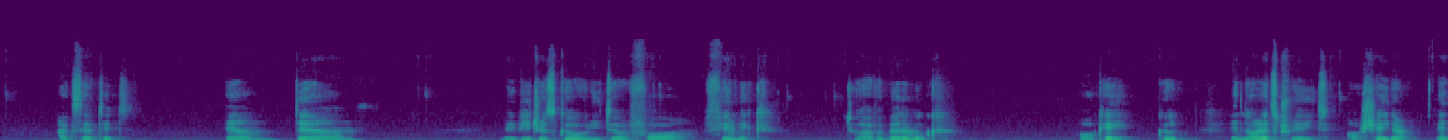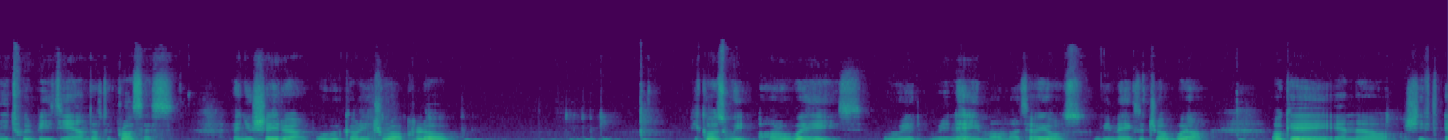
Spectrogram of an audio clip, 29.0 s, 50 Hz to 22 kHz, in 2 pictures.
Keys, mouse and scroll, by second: 11.1-13.1 middle drag, 20.6-25.0 middle drag, 25.0 click, 25.6-26.6 right drag, 26.6 Delete, 28.1 shift+a.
